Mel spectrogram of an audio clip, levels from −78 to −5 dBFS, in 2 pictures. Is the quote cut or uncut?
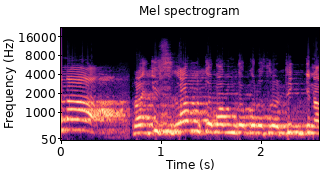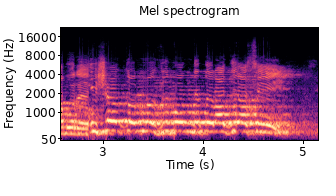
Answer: cut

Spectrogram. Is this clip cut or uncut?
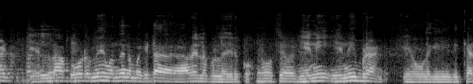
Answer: uncut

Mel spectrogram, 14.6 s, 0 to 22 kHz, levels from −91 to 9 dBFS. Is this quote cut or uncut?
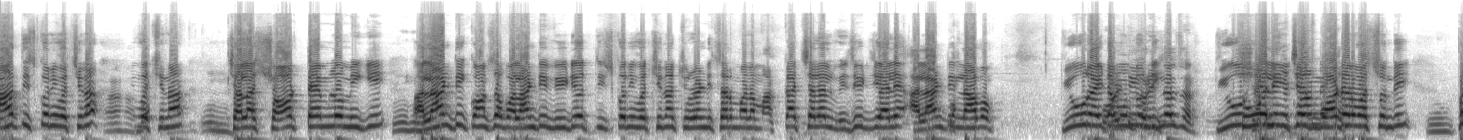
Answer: cut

